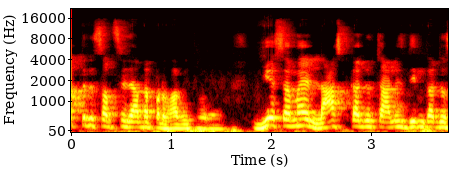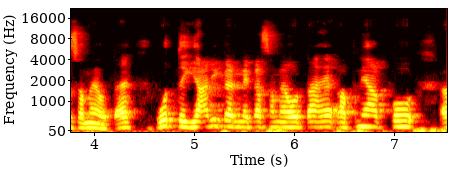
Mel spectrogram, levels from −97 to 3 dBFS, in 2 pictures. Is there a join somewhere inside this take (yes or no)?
no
